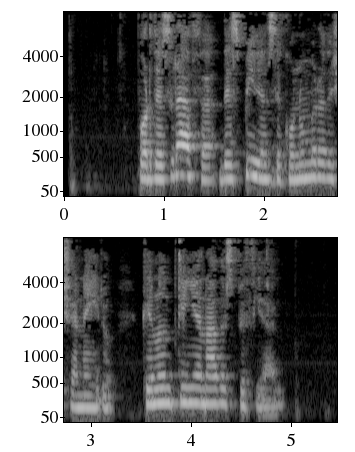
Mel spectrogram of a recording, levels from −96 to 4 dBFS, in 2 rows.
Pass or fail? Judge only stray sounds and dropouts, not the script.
pass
